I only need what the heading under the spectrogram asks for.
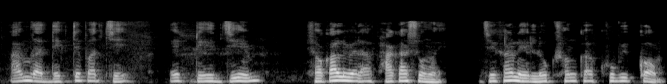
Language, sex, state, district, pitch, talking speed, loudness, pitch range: Bengali, male, West Bengal, Cooch Behar, 150 Hz, 110 wpm, -16 LUFS, 135-165 Hz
